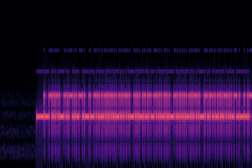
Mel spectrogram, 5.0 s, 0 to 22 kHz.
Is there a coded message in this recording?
Yes: RTTY (75 baud, 850 Hz shift) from 0.7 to 5.0 s, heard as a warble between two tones, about 1700 Hz centre, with room echo. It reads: NT5V QRD8 RKCM 6HF4 ZZCP …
